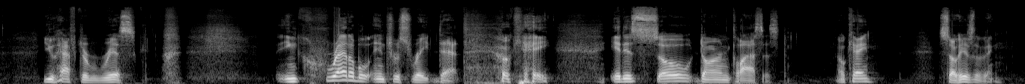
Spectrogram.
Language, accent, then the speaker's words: English; Italy; I grew up partly in Italy.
